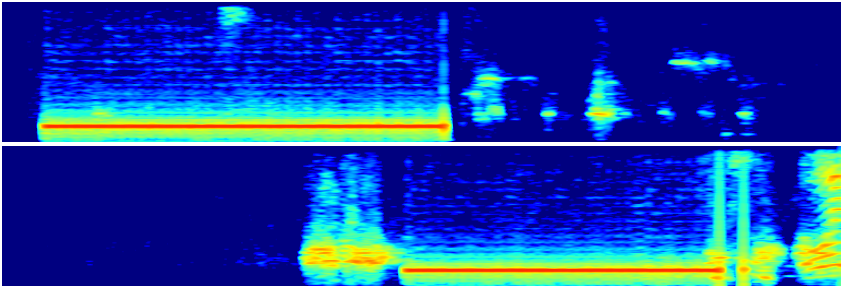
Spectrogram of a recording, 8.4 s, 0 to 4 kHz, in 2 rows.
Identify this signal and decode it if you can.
Ringback tone (North America), 440 + 480 Hz.
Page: Goiania - GO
